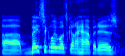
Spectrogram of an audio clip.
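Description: A man's voice: fairly high pitch, expressive, fast talker. A man in his forties hosting a casual live-stream chat from a small studio on a headset mic, joking as he reads product copy aloud. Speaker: show host. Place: small studio room with posters and string lights.

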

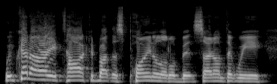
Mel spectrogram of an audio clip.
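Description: A man's voice: on the high side, very fast, smooth. A man hosting a podcast interview in a casual way, often adding "right?" and "you know". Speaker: podcast host.

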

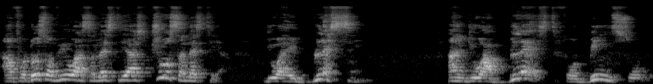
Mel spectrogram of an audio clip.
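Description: A young Nigerian man preaches with fervour, his high voice rising and falling in wide sweeps. He repeats his key lines for emphasis. The sound carries the echo of a small bare room. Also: lively intonation, normal speed. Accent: Nigerian English. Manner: fervent, repeats key phrases, gestures while preaching. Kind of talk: sermon to camera. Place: small indoor room, seated in armchair.

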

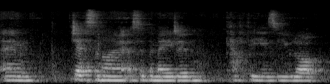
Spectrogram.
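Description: A woman's voice: lowish voice, monotone, normal speed, a crowd in the background. A woman from a folk band chatting and joking with the audience in a live club, recorded from a distance. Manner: chatty, laughing, self-deprecating. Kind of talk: onstage banter between songs. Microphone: stage mic, distant. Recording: echoey live room from far off, noisy.

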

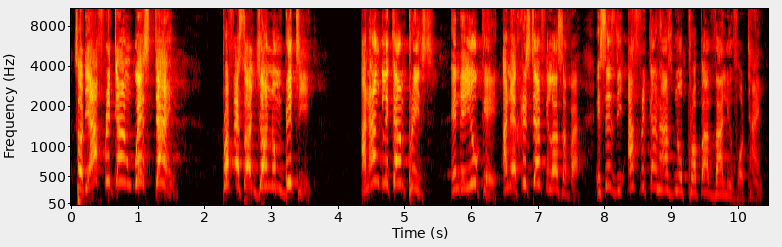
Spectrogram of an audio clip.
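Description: A Nigerian man preaching a sermon live at a concert, swinging between shouted lines and low muttered asides, slipping into pidgin. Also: very animated, moderate pace, gravelly.

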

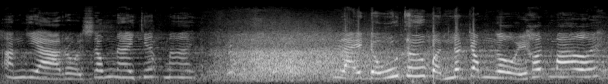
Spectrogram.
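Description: An actress playing a chatty, pleading young wife in a live stage comedy. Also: female voice, extremely high pitch, measured pace. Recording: live stage with loud audience noise.

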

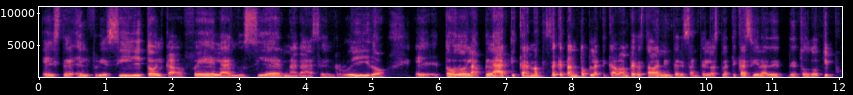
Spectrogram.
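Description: A man with a Mexican accent tells a ghost story in a relaxed, chatty way. He talks animatedly and dips into a hushed whisper at the scary moments. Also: medium pitch, unhurried. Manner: animated, drops to a whisper at the spooky parts. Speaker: guest storyteller. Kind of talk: casual ghost story telling.

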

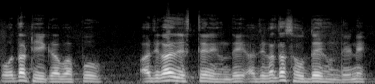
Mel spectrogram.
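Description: A man's voice: medium pitch, fast talker, a little mellow, natural voice. A young man playing an unmarried son who talks in an easygoing, agreeable way, with a rural Punjabi accent. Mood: resigned. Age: young adult. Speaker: son of marriage age.

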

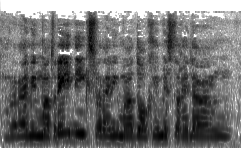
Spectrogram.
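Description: Young man with a high voice, hesitant. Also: little pitch movement, fairly quick, a little mellow. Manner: hesitant, many fillers and restarts, searching for words. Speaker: cruise ship kitchen crew member. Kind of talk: casual interview answers. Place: aboard a cruise ship. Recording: distant mic with faint background noise.

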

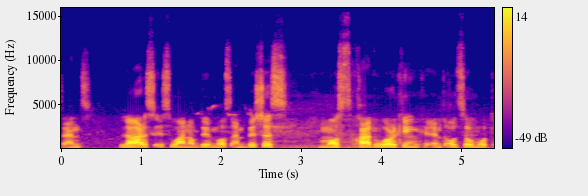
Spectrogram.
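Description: A man's voice: on the high side, fairly bright tone, slight background noise. Polish man musing to camera. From Poland. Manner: hesitant, many filler sounds and restarts. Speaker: vlogger. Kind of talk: casual talk to camera. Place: outdoors on a tropical lawn by a beach.

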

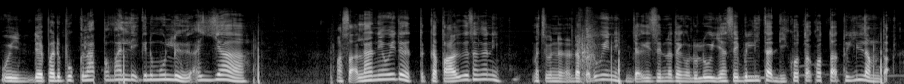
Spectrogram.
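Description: A man's voice: high voice, fast, a little mellow, slight background noise. A man with a Malaysian Malay accent giving casual, exasperated commentary while streaming a management game and talking to his viewers.

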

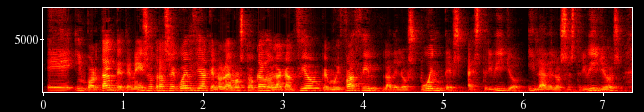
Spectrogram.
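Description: A man teaching an acoustic guitar lesson, explaining step by step, checking in often and speaking rhythm syllables slowly. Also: a little high. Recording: loud guitar playing behind voice.

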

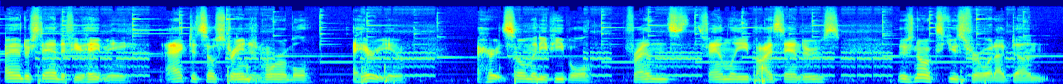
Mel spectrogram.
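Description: A man voicing a remorseful young goat monster boy in a fan dub of a game scene, talking softly and pleadingly over music. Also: mid-range voice, moderate pace, natural voice. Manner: soft, pleading and earnest. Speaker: fan voice actor.

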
